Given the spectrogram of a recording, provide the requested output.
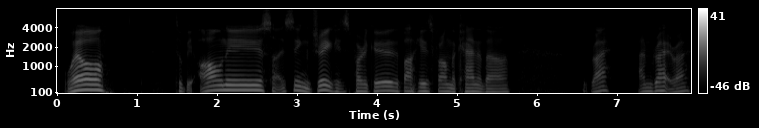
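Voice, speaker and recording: A man speaks with a Chinese accent and ordinary pitch variation. He leaves long, frequent pauses. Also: medium pitch for a man. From China. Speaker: university student. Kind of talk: casual interview chat.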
